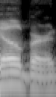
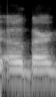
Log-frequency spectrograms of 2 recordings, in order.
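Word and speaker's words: Åberg: guy interesting name Jee he's got a little circle over his a which I believe is some sort of Scandinavian pronunciation to make the a and o which I find me Jeff but you know in America people get angry at me if I say oberg my wife was angry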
